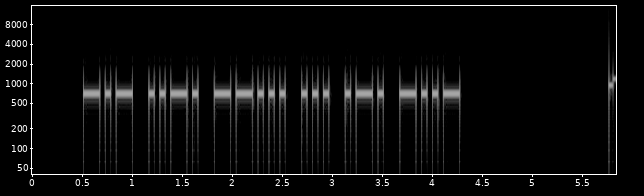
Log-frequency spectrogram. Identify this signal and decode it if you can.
Morse code, heard as a keyed tone, about 22 wpm, 700 Hz. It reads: KF7SRX
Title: USA Call Signs 22wpm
